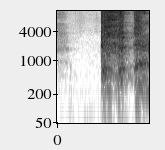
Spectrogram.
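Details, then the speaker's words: A sudden loud, harsh cough in two quick bursts after brief silence, from a woman with asthma who coughs whenever she talks a lot. "esse amigo aqui sabe que toda vez que eu começo a falar muito eu começo a tossir porque eu tenho asma né"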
